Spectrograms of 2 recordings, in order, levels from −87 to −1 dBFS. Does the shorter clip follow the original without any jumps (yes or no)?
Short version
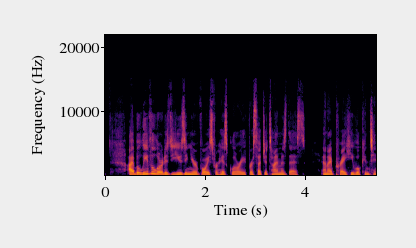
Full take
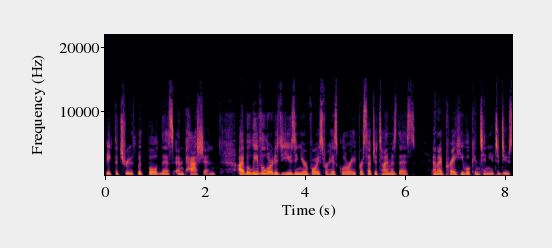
yes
